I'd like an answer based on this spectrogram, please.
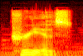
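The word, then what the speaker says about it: crias: Let me find a pronunciation. Is Krias.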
